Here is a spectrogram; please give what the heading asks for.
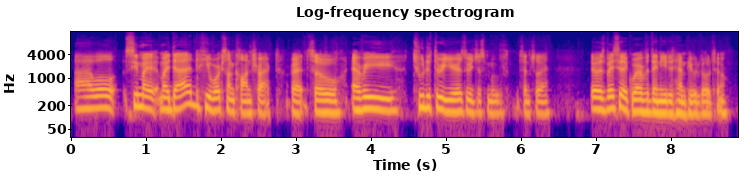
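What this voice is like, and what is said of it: American accent. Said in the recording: “I was living in America for the past 4 years, which is why I sound so American”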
